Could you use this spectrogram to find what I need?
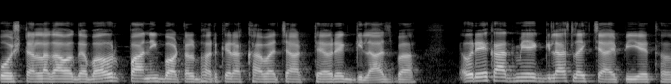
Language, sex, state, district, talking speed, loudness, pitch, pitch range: Bhojpuri, male, Uttar Pradesh, Deoria, 240 wpm, -17 LUFS, 130 Hz, 120-145 Hz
